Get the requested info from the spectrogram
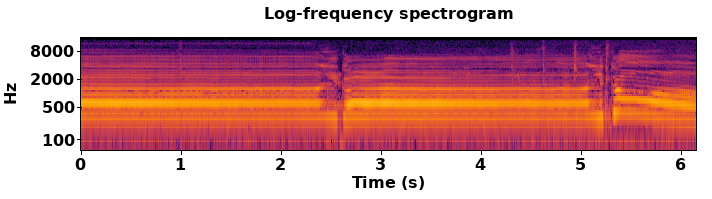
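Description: A football commentator's long, drawn-out "goooal" call: a man's shouting voice holding one high note, breaking for a breath about two and a half seconds in, then held again and sliding down in pitch near the end.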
